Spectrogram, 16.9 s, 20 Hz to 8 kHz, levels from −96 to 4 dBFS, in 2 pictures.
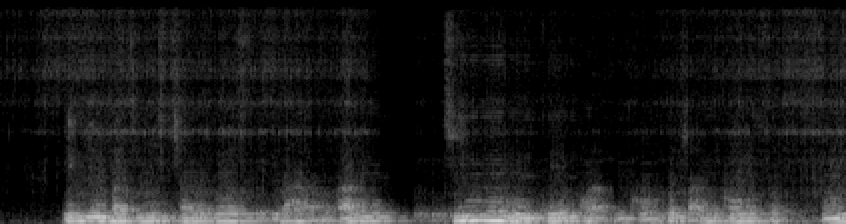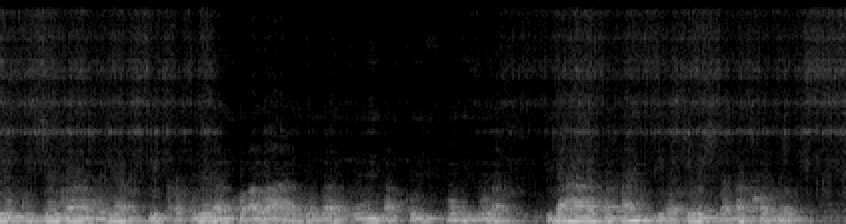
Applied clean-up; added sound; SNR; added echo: neural separator model SepFormer DNS4.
